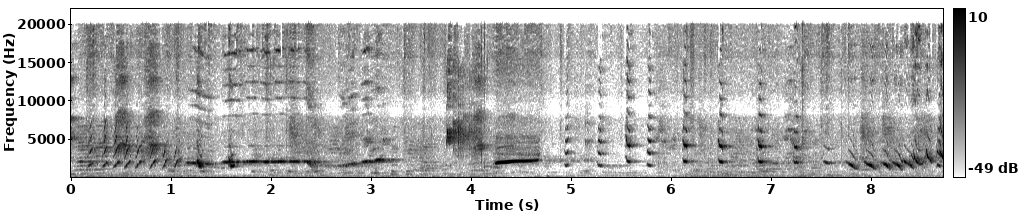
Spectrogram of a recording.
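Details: White-rumped shama singing with fast descending note runs, a long steady whistle, a rising whistled slur, then spaced sharp chirps and a closing rapid trill.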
